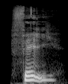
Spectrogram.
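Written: fælg

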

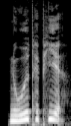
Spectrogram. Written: nodepapir

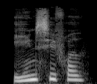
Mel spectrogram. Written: encifret

